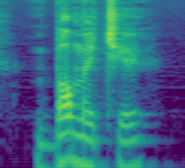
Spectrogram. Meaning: sandwich
- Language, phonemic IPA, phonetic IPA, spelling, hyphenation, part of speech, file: Dutch, /ˈbɑmətjə/, [ˈbɑ.mə.cə], bammetje, bam‧me‧tje, noun, Nl-bammetje.ogg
